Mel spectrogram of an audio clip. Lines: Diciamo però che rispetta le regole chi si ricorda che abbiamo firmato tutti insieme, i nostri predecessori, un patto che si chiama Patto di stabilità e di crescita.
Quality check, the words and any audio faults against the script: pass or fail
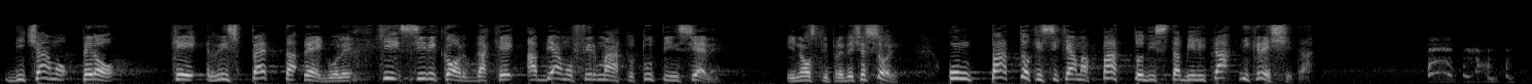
fail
